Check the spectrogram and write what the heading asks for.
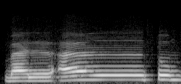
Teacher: nun kosong bertemu dengan ta, ikhfa hakiki, dengungkan 2 harakat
